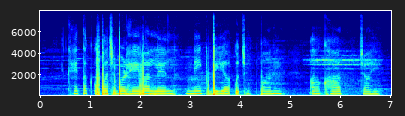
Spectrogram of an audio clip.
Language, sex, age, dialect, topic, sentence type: Maithili, female, 18-24, Eastern / Thethi, agriculture, statement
